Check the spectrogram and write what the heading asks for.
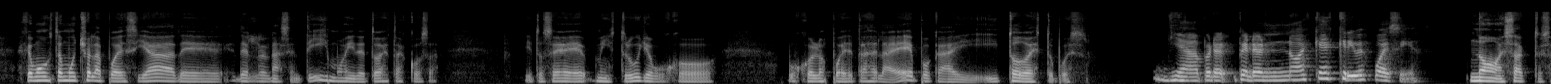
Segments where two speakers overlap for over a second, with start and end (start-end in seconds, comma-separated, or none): none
